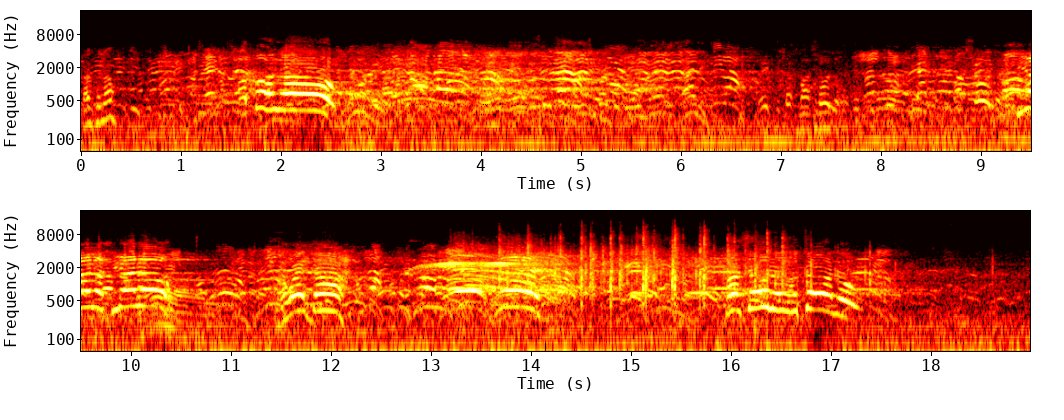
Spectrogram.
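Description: Men's voices shouting and calling out across a rugby pitch during open play and a tackle, in loud bursts through the whole stretch. A quick run of sharp clicks comes near the end.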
